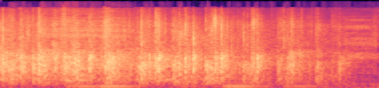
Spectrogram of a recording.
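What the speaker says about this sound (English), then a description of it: "Please give Ms. Harrington a round of applause." An audience at a school board meeting applauds. Dense, even clapping from many hands holds steady for a few seconds, then tapers off toward the end.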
